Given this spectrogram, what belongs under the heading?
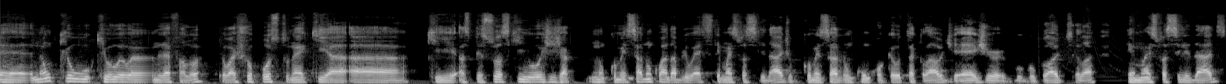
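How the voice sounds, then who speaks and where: A man's dark, mellow voice sits at a fairly low pitch with very even loudness in a very clean recording on a silent background. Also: hardly any pauses. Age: 20s. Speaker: developer advocate. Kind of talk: casual tech panel chat.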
